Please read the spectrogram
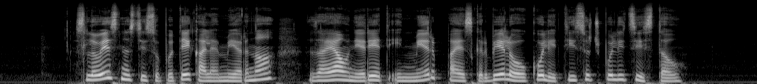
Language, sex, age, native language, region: Slovenian, female, 30-49, Slovenian, Carinthia region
